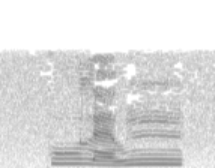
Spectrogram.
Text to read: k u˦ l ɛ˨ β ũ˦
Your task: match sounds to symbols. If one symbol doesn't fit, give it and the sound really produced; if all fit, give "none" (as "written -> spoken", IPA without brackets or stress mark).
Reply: none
